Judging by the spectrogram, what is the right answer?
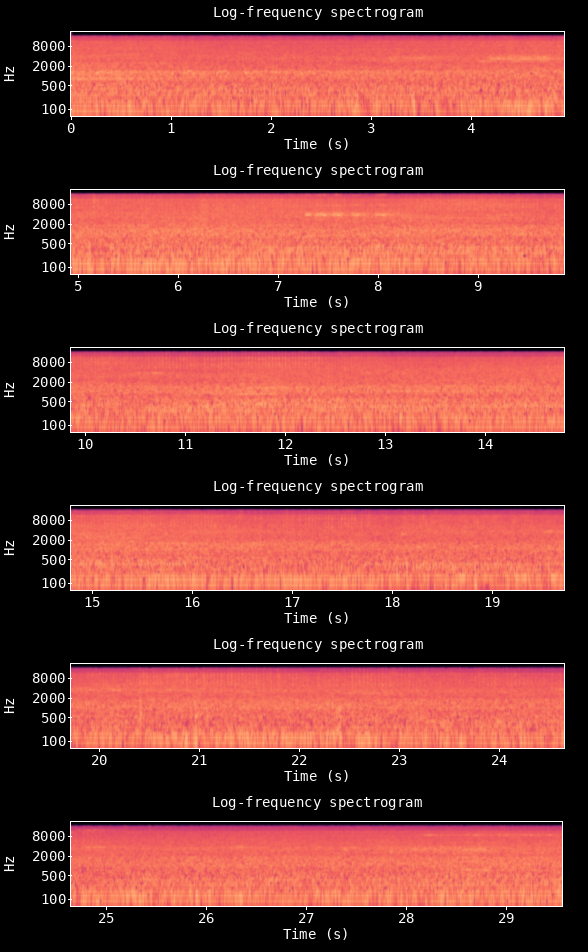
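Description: Steady city road traffic, mostly motor scooters with some cars, heard while riding along among them: a continuous rumble of engines and tyres.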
